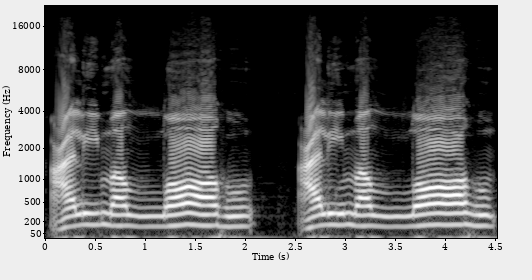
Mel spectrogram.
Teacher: لفظ اللہ سے پہلے میم کے اوپر زبر ہے، اسے آپ نے موٹا پڑھنا ہے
